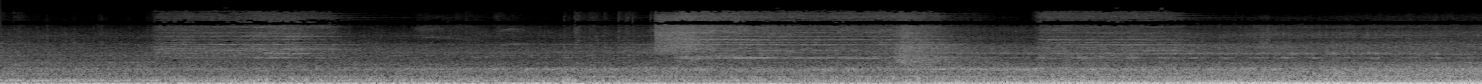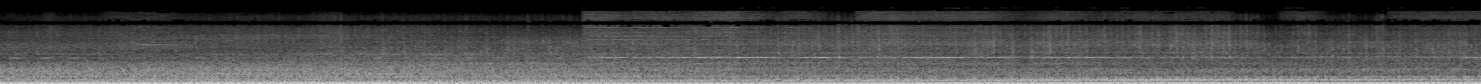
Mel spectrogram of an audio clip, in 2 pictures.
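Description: Freight train rolling past, a steady heavy rumble of wheels on rail, with a high-pitched wheel squeal that comes and goes and holds longest near the end.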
